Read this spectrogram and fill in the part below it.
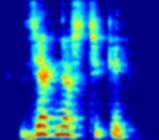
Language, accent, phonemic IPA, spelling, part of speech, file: French, Canada, /djaɡ.nɔs.ti.ke/, diagnostiquer, verb, LL-Q150 (fra)-diagnostiquer.wav
- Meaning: to diagnose (to determine which disease is causing a sick person's signs and symptoms; to find the diagnosis)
